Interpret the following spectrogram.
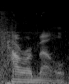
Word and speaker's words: caramel: glad that you say caramel cuz the Sony Americans I've heard that Go caramel like no there is an extra syllable you are missing there sir well that's the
